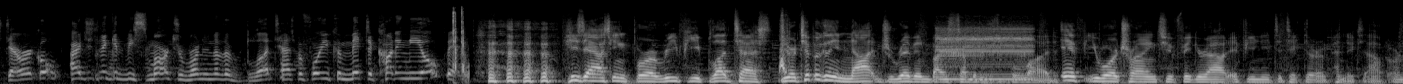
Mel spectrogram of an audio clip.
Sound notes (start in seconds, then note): 4.8 doctor laughs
